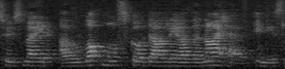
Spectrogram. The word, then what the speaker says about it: skordalia: i'm going to show you how to make scordalian did i pronounce that correctly yes perfect with my friend yani kiritsis who's made a lot more score dalia than i have in his lifetime absolutely i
